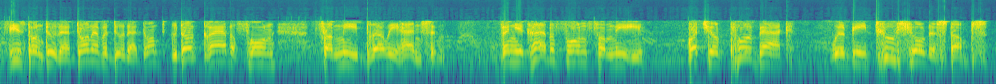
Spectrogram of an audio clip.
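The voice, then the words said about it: Pseudo Alsace-Lorraine accent. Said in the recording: “your pseudo Alsace Lorraine accent ... I earned that accent”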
